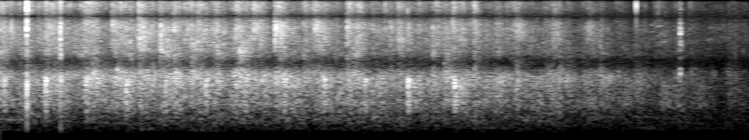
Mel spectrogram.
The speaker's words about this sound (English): So, one round of applause for Dr. Shereef Elnahal.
